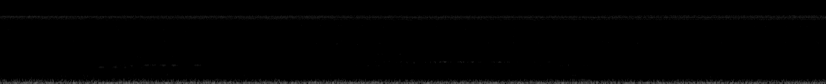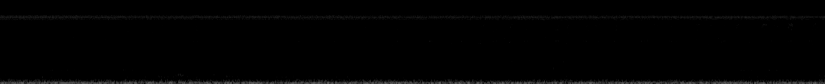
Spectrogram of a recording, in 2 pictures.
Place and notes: Ln., Sec., Yimin Rd., Xinpu Township - Near the tunnel
Near the tunnel, birds call, Cicadas sound, High speed railway, The train passes through, Zoom H6 XY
